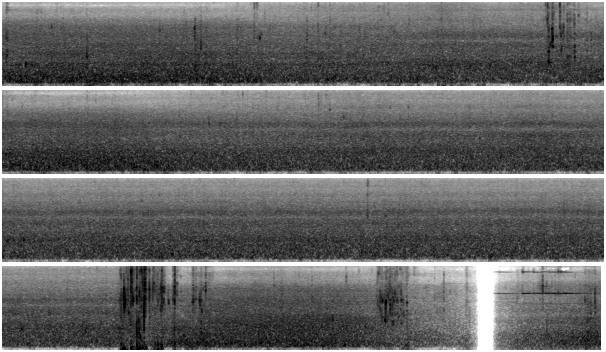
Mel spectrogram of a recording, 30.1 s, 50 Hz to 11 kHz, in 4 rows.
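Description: A shallow mountain stream flowing and trickling over stones, a steady rush of water. A few brief knocks close by cut through it, the loudest about 24 seconds in.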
